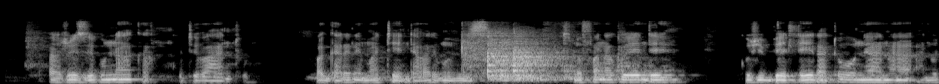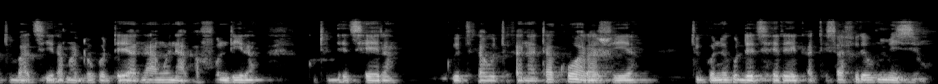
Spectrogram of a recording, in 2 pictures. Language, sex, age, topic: Ndau, female, 36-49, health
